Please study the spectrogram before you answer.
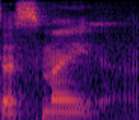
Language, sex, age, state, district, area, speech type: Sanskrit, male, 18-30, Karnataka, Mysore, urban, spontaneous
